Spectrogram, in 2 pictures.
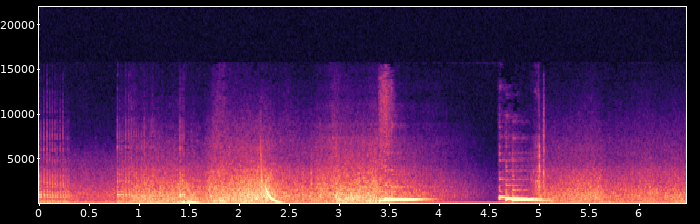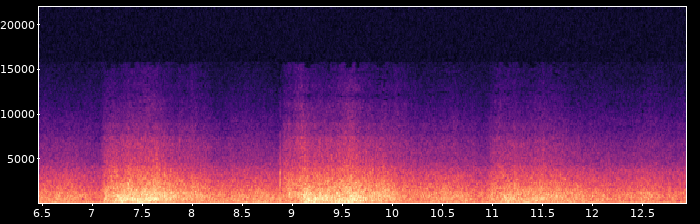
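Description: Wind and water rush steadily around a small sailing boat, swelling now and then.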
